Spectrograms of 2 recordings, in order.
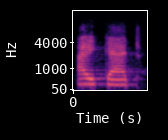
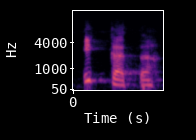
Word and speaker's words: ikat: Some students pronounced it as I-cat, E-cat. No. The exact pronunciation is ikkat.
